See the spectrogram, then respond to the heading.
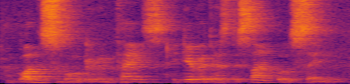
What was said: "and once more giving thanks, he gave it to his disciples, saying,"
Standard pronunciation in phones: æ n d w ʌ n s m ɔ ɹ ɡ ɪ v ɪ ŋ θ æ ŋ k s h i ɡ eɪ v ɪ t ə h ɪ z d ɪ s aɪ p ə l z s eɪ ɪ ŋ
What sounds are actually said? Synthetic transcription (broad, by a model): w ʌ n s m ɔ l ɡ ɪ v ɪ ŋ θ æ ŋ k s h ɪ ɡ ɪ v ɪ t h ɪ z d ɪ s aɪ p ə l z s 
